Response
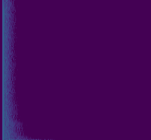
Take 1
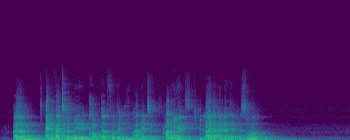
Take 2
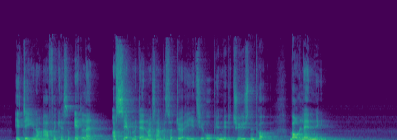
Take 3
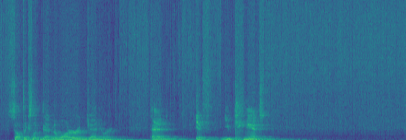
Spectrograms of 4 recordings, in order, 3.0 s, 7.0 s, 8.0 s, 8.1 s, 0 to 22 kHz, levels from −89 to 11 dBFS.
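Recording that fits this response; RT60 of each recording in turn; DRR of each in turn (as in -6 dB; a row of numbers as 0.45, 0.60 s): 3; 1.1, 1.2, 1.1 s; -2.0, 7.0, 2.5 dB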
